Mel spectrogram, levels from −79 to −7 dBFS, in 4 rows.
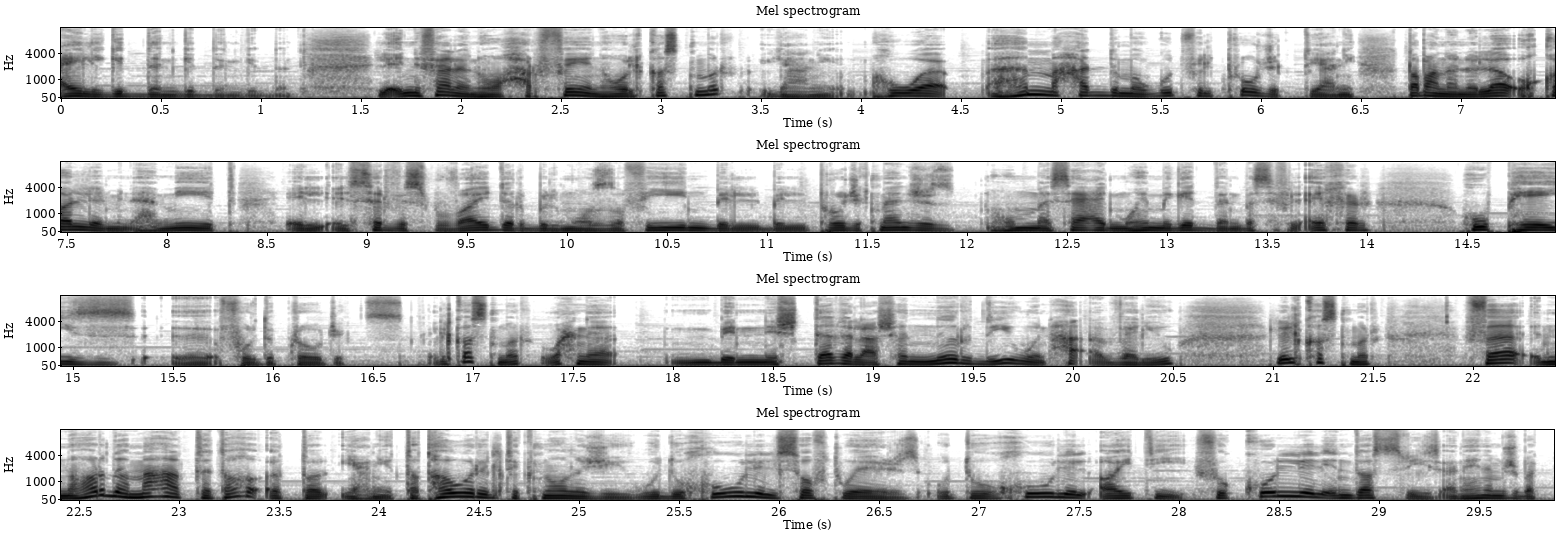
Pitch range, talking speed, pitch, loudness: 95-135 Hz, 135 wpm, 115 Hz, -15 LUFS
